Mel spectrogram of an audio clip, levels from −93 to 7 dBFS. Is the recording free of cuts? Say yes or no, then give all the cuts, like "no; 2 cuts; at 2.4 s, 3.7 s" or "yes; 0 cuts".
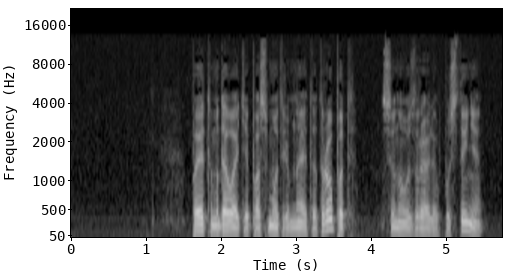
yes; 0 cuts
